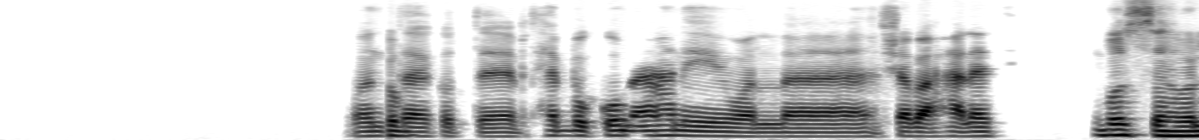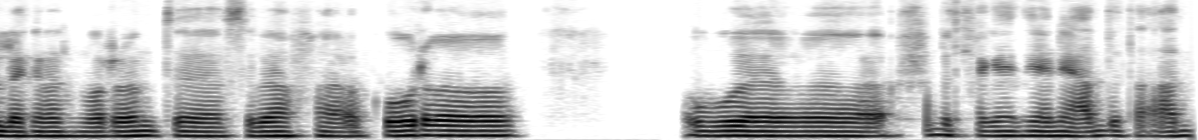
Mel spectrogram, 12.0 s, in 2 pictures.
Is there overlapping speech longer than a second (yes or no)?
no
